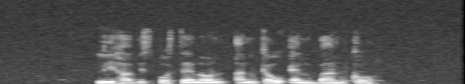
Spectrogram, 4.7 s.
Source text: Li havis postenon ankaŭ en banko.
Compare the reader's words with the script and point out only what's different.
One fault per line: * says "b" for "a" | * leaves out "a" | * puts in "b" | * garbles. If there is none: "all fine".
all fine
